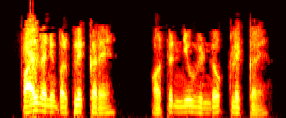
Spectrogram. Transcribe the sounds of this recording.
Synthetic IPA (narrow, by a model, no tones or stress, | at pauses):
faːɪlmɛːnjuːp̬əɾklɪkːɐɾẽ | ɔːɾpʰɪɾnjuːʋɪ̃ɳɖoklɪkːɐ̰ɾḛ̃ː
